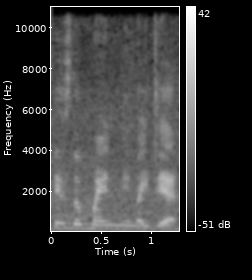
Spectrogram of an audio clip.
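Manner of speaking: amused, chuckling through the words. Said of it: "Mother, why are you laughing?".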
